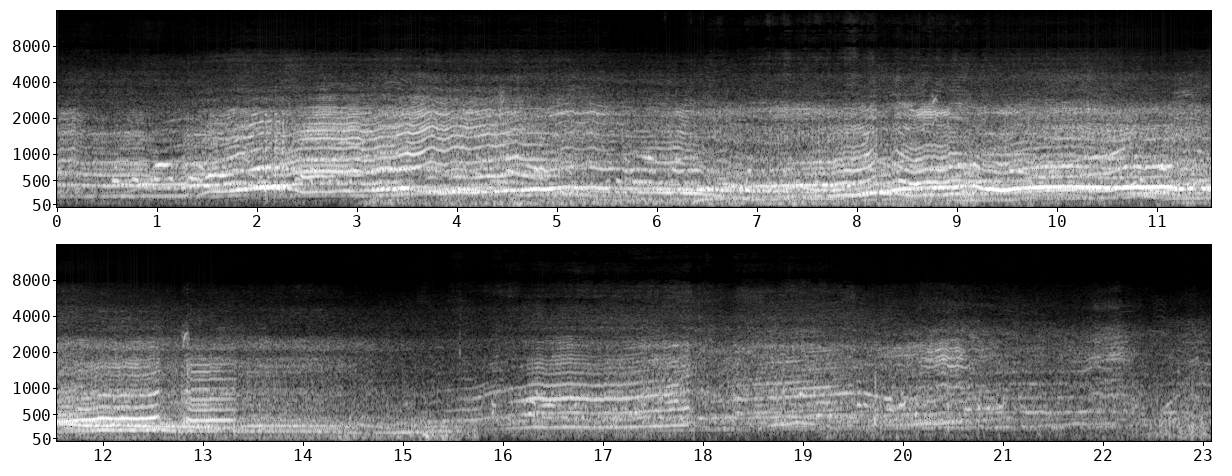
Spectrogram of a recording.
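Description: Several kart-cross buggies with high-revving motorcycle engines racing together. Their pitch climbs and drops through gear changes, loudest for the first half, then fading and building again as the pack comes around.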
